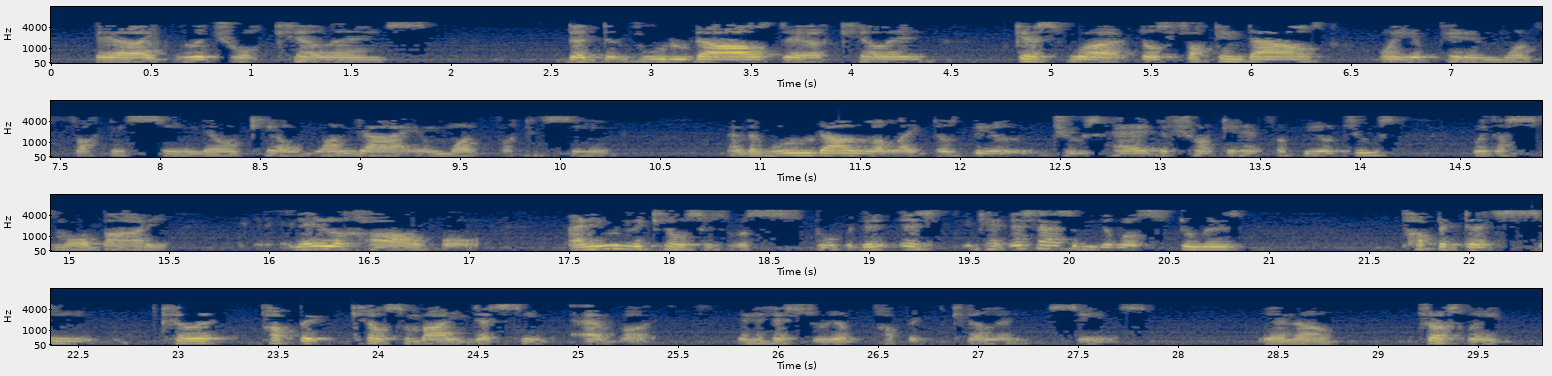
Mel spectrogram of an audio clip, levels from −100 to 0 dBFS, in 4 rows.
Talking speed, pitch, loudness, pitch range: 185 wpm, 145 Hz, -28 LUFS, 135-160 Hz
